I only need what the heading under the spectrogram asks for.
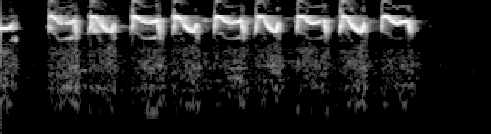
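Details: In the morning a hand-reared, roughly eight-month-old caged Sunda bush warbler in breeding condition gives a brisk burst of about nine high, twisting chirps, evenly spaced, lasting under three seconds before silence.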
